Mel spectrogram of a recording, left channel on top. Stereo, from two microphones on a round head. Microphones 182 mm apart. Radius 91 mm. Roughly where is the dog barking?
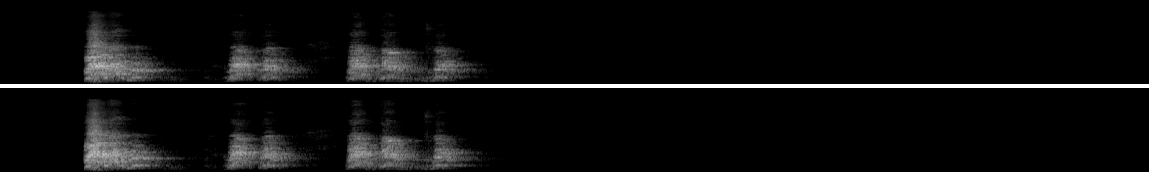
Right.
